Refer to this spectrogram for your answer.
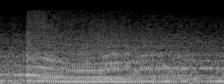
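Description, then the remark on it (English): A car driven by Trump on the Daytona track revs steadily and loudly, its low harmonic drone rising slightly in pitch as the vehicle drifts in reverse, with no talking over it. “I mean, it's just in reverse, just like drifting.”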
